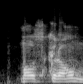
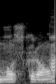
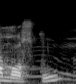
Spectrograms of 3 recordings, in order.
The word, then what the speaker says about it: Mouscron: Mire, yo cuando, cuando llego a Mouscron, Bélgica, que es donde usted está, y a lo mejor usted ahorita pronuncia bien el Mouscron, pero yo... lo... Mouscron, Mouscron. – Ajá, Moscron. Contarle que no diga Moscú.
